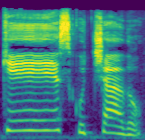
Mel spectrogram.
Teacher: Atenção com a sequência de sons de E que acabam se juntando.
